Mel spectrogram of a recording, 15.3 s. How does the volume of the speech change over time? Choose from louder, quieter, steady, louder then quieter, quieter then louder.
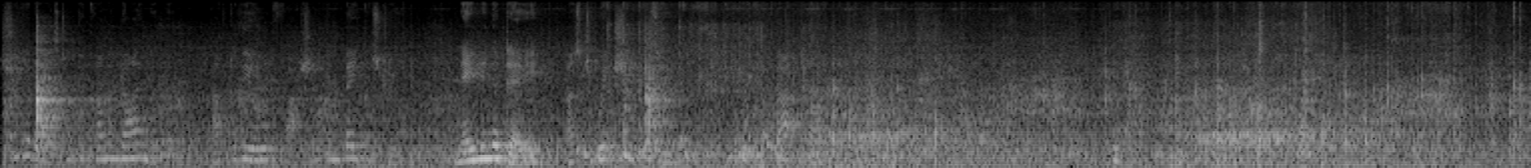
louder then quieter.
